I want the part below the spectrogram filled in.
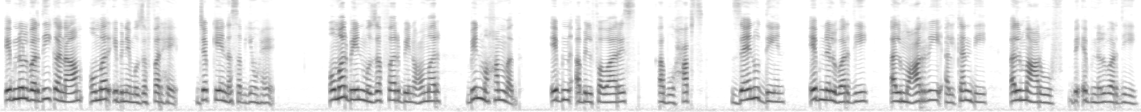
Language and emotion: Urdu, neutral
